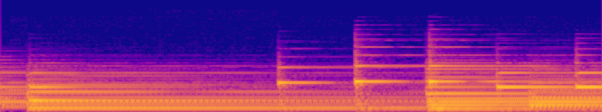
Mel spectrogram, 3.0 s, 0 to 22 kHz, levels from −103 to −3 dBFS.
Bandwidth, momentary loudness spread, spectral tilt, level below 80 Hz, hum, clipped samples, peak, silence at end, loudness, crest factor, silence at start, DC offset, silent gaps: 8.4 kHz; 10 LU; -8.5 dB/octave; -50 dBFS; none; under 0.1%; -6 dBFS; 0 s; -24 LUFS; 16 dB; 0 s; under 0.1%; none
